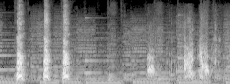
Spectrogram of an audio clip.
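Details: A Neapolitan Mastiff, a giant dog breed of Italian origin, gives three loud, full-throated barks, then three softer ones, over background music.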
